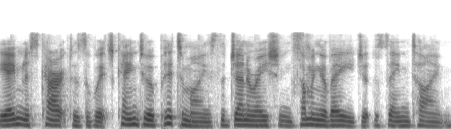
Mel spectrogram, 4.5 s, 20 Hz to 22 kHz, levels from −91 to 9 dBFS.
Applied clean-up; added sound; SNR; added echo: neural mask model DeepFilterNet 3.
